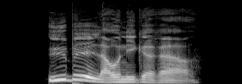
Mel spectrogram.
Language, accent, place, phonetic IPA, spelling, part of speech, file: German, Germany, Berlin, [ˈyːbl̩ˌlaʊ̯nɪɡəʁɐ], übellaunigerer, adjective, De-übellaunigerer.ogg
- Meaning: inflection of übellaunig: 1. strong/mixed nominative masculine singular comparative degree 2. strong genitive/dative feminine singular comparative degree 3. strong genitive plural comparative degree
